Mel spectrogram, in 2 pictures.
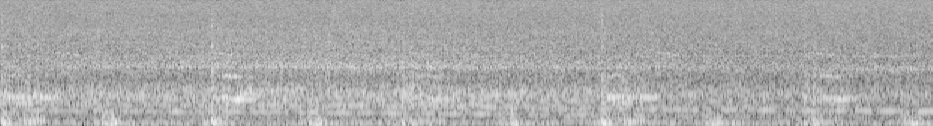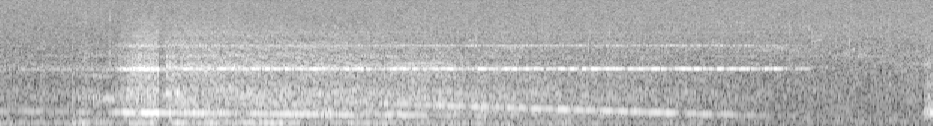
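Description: An electric train's motor whines, falling steadily in pitch as the train slows.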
